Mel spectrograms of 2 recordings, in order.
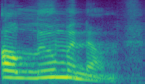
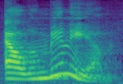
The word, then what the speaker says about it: aluminium: it the same because we have one less syllable than those in the uk do which they pronounce it aluminium now i think it's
